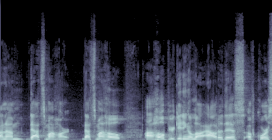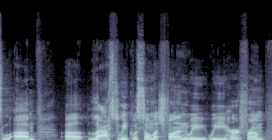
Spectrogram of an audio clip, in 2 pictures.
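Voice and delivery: ordinary talk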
